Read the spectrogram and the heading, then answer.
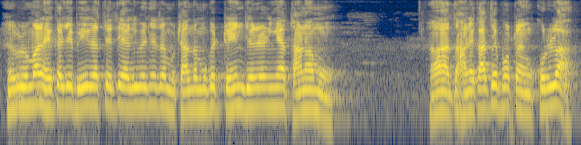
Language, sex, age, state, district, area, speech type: Sindhi, male, 60+, Maharashtra, Mumbai Suburban, urban, spontaneous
